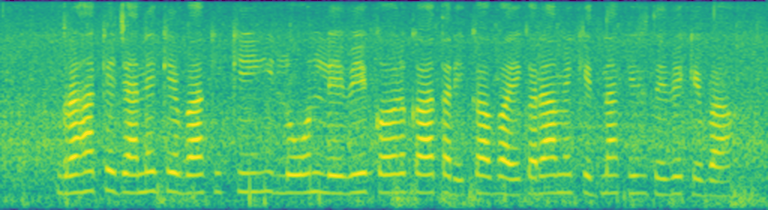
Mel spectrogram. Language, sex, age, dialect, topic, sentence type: Bhojpuri, female, 18-24, Western, banking, question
